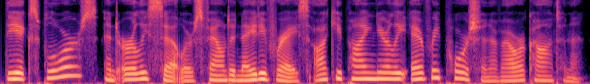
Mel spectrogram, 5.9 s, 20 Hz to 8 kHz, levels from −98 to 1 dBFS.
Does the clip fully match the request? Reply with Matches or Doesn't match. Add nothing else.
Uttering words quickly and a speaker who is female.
Doesn't match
